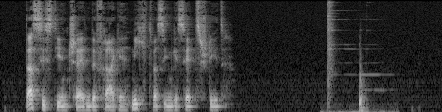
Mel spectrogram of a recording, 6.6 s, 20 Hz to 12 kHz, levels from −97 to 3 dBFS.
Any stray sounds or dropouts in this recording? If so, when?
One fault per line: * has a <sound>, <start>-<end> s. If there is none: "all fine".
* has a thud, 4.8-6.0 s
